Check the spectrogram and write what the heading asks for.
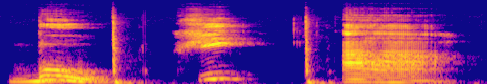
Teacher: es la vocal cerrada que lleva fuerza de voz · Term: vocal cerrada tónica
